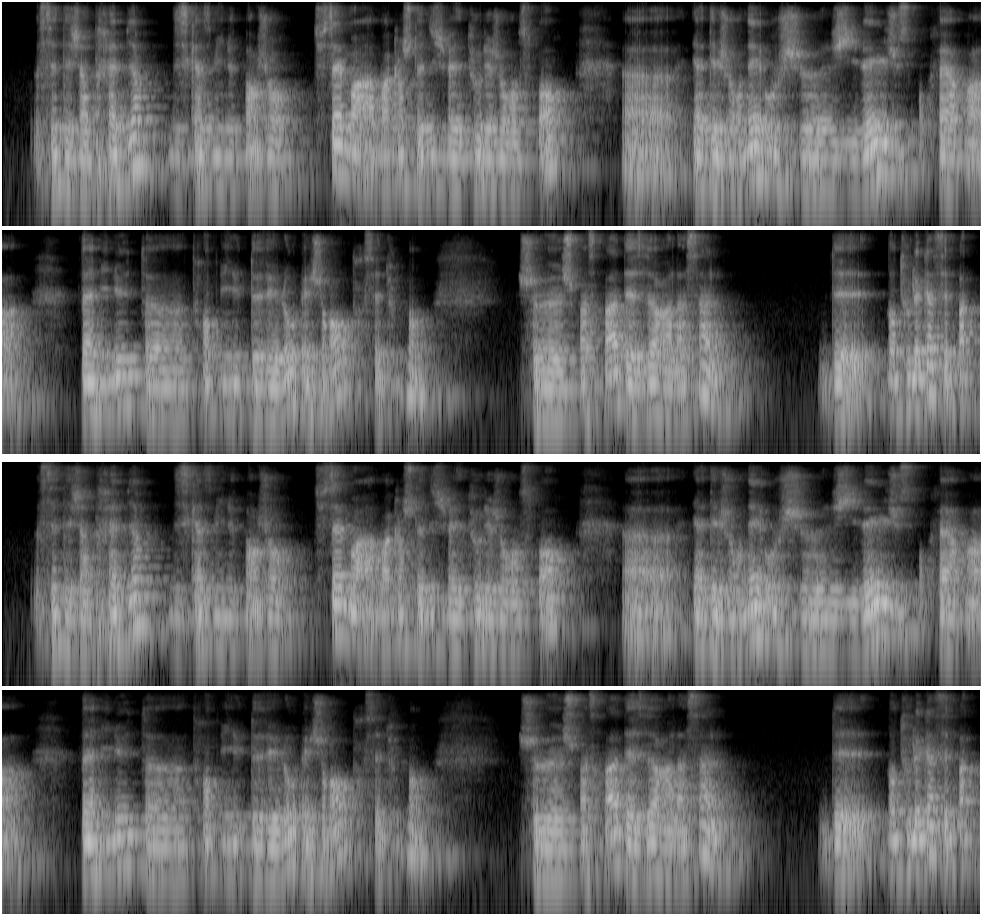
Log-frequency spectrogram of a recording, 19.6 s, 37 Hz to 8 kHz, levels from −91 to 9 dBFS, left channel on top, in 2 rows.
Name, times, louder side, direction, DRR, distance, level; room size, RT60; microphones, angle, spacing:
voice 1, 0.3-2.8 3.1-14.5 15.0-17.0 18.0-19.4, left 1 dB, 85° left, 3 dB, 2.0 m, -28 dB
11.5 x 6.2 x 5.4 m, 0.71 s
head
